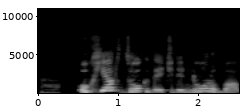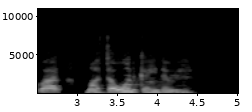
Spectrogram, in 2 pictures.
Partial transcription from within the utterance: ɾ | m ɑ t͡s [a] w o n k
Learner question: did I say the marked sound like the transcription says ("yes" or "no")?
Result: yes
